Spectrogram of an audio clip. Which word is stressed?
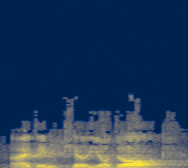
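dog. The word 'dog' carries the emphasis.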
